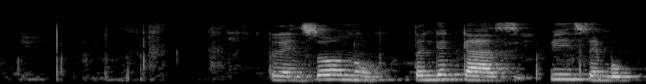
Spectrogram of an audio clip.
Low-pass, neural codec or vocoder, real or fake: 7.2 kHz; none; real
